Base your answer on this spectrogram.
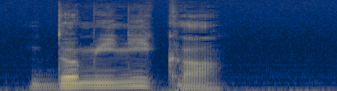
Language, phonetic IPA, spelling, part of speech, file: Polish, [ˌdɔ̃mʲĩˈɲika], Dominika, proper noun / noun, Pl-Dominika.ogg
